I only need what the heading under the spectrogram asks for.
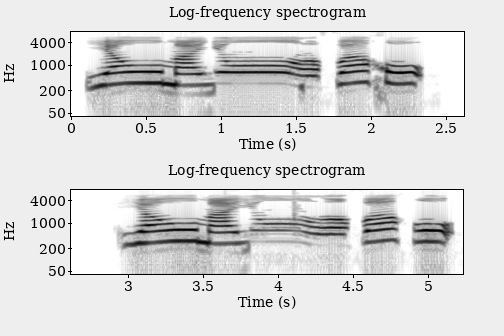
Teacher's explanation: اب یہاں پر اخفا ہوگا کیونکہ نون ساکن کے بعد میں فا آیا ہے، اس لیے یہاں پر اخفا ہوگا، اور اسی لیے نون کی آواز کو چھپا کر پڑھیں گے، یہاں پر خا کو پر پڑھیں گے، ٹھیک ہے، حروف مستعلیہ کے حرفوں میں سے نا خا، اس لیے اس کو پور یعنی موٹا پڑھا جائے گا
